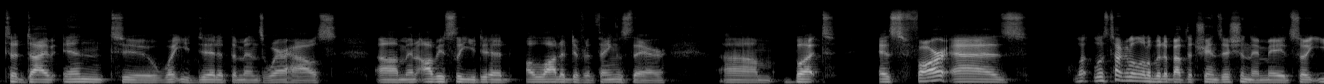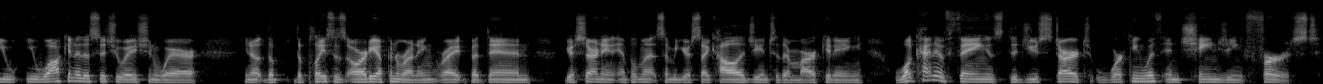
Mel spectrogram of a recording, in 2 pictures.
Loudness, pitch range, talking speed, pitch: -30 LUFS, 105-120 Hz, 185 wpm, 115 Hz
